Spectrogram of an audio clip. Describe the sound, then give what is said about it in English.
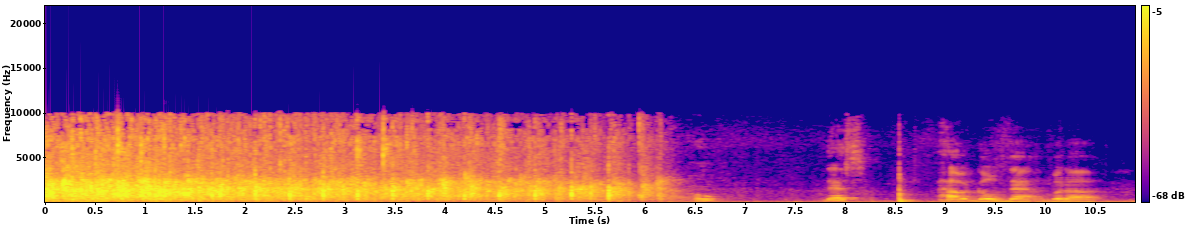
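Loud, dense audience applause fills about six seconds, then breaks off abruptly, and a person starts speaking alone. “So just clap it up for TC.”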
